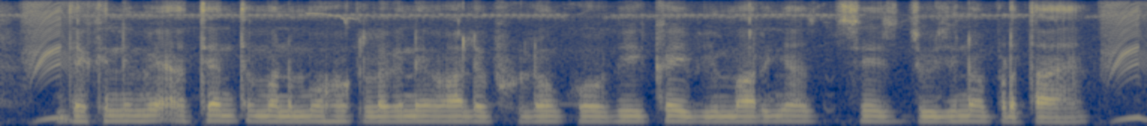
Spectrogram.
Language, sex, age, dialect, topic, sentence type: Hindi, male, 18-24, Kanauji Braj Bhasha, agriculture, statement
